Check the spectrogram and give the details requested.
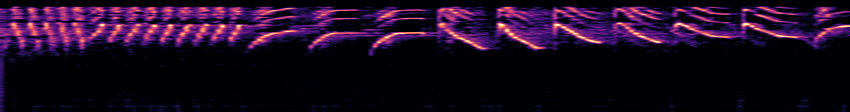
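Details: Lure song of a canary, played to stimulate a canary that will not sing: a quick rattling series of short repeated notes, then loud sweeping whistles, each rising or falling, repeated several times a second.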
